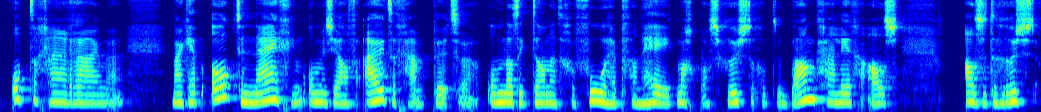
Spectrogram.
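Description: A woman's voice: mid-range voice, gravelly, breathy edge. A woman in her thirties hosting a podcast in a reflective, casual monologue, with many fillers and restarts. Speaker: podcast host.

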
